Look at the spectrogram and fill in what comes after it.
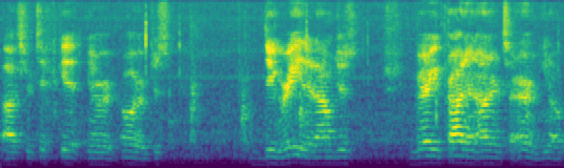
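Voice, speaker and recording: Against noticeable background noise and audible room echo, a man speaks at a moderate pace in a medium pitch, his intonation monotone and flat. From Jamaica. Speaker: aviation network founder. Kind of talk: informal video introduction. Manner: halting, many fillers.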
